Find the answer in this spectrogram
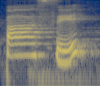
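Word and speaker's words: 巴士: When adapting words from English, Cantonese actually prefers just to find characters that sound like the English equivalent, like pa-si for bus or tik-si for taxi.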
